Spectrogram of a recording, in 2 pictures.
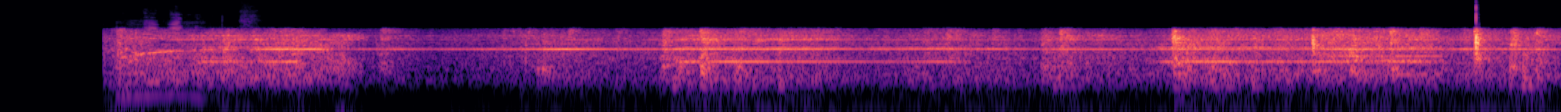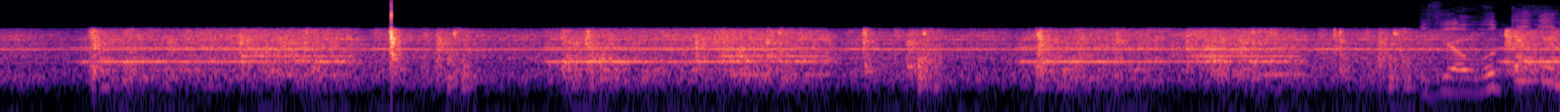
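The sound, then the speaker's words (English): A photocopying machine in an office runs steadily with a continuous whirring, mechanical drone, fairly loud, with a few sharp clicks partway through, sustained from start to finish. “If you haven't still, this is the photocopying machine in the office.”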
